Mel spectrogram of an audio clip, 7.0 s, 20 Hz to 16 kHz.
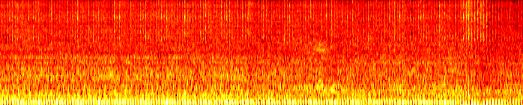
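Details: Curb-find Yard Machines 21-inch 179cc OHV single-cylinder snowblower, after a full-throttle run, throttle a hair above the stop; steady, even putter at about three and a half beats a second, holding idle cleanly, a normal idle.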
